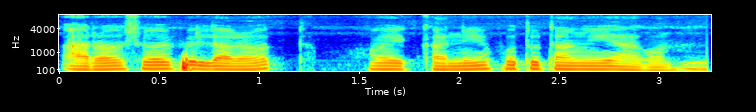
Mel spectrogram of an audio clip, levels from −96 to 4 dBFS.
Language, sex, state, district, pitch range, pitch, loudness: Chakma, male, Tripura, West Tripura, 125-140 Hz, 130 Hz, -20 LUFS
